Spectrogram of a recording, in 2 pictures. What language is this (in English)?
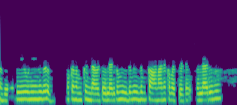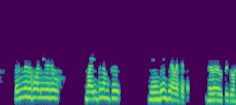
Malayalam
